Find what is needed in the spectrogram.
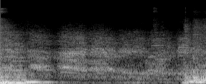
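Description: A live rock band playing at full volume stops dead about half a second in. A packed concert crowd yells and cheers through the break. The band crashes back in with heavy bass and drums just before the end.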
